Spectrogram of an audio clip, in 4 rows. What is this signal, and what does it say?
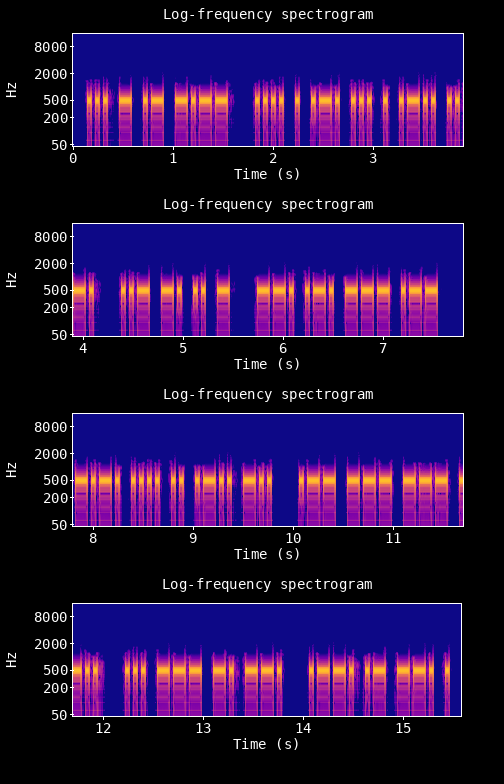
Morse code, heard as a keyed tone, about 30 wpm, 500 Hz. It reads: STAY HERSELF UNIT GROW CHILD WOOD SONG PAGE
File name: 632 Words 30WPM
